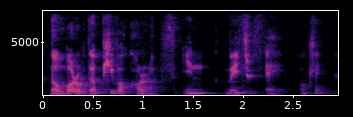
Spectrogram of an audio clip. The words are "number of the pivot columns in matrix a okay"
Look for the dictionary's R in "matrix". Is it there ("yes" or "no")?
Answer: yes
